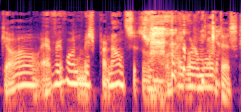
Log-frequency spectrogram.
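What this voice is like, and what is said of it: Imitates another person's voice, accent. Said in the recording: “that was a great accent.”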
